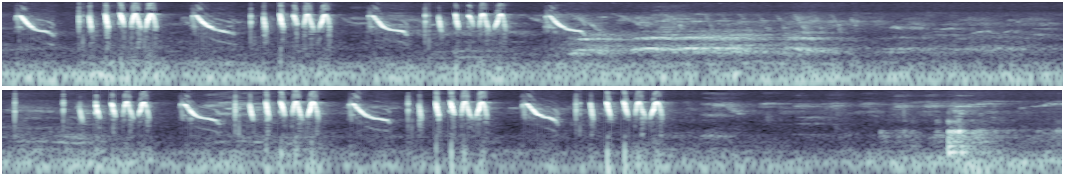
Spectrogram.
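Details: Ciblek gunung pouring out morning song: repeated phrases of a falling whistle followed by dense, high buzzing rattles, about once per second, with a short quieter gap of soft background sound mid-way.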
